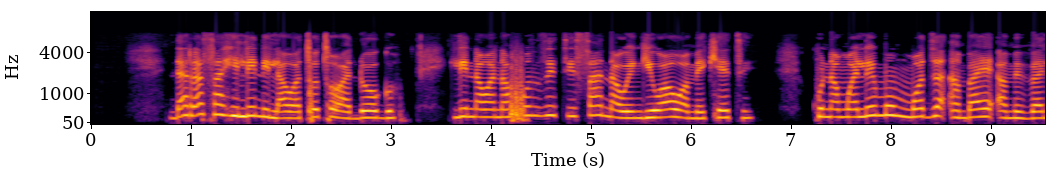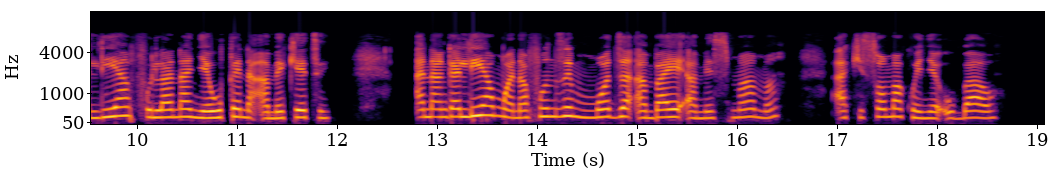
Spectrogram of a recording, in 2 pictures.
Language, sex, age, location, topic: Swahili, female, 25-35, Nairobi, education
